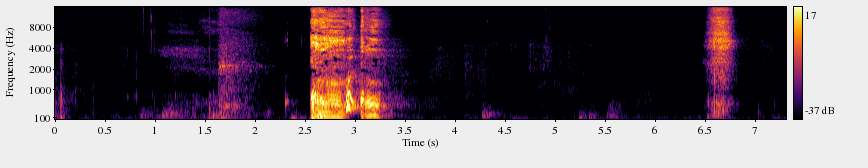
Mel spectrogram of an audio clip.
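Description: A harsh burst of two or three coughs, then a single short cough, between faint quiet sounds; coughing during a flu illness.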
